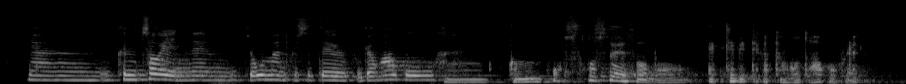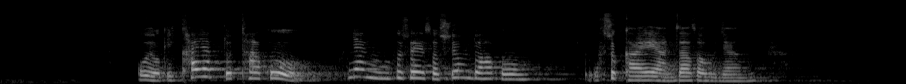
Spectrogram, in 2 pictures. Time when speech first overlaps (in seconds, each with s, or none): none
